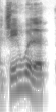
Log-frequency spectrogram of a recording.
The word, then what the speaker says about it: Jane Widdop: Stars a Jane widup is that how you pronounced yeah Jane widup a Joe mcale um Katherine Isabelle and Justin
